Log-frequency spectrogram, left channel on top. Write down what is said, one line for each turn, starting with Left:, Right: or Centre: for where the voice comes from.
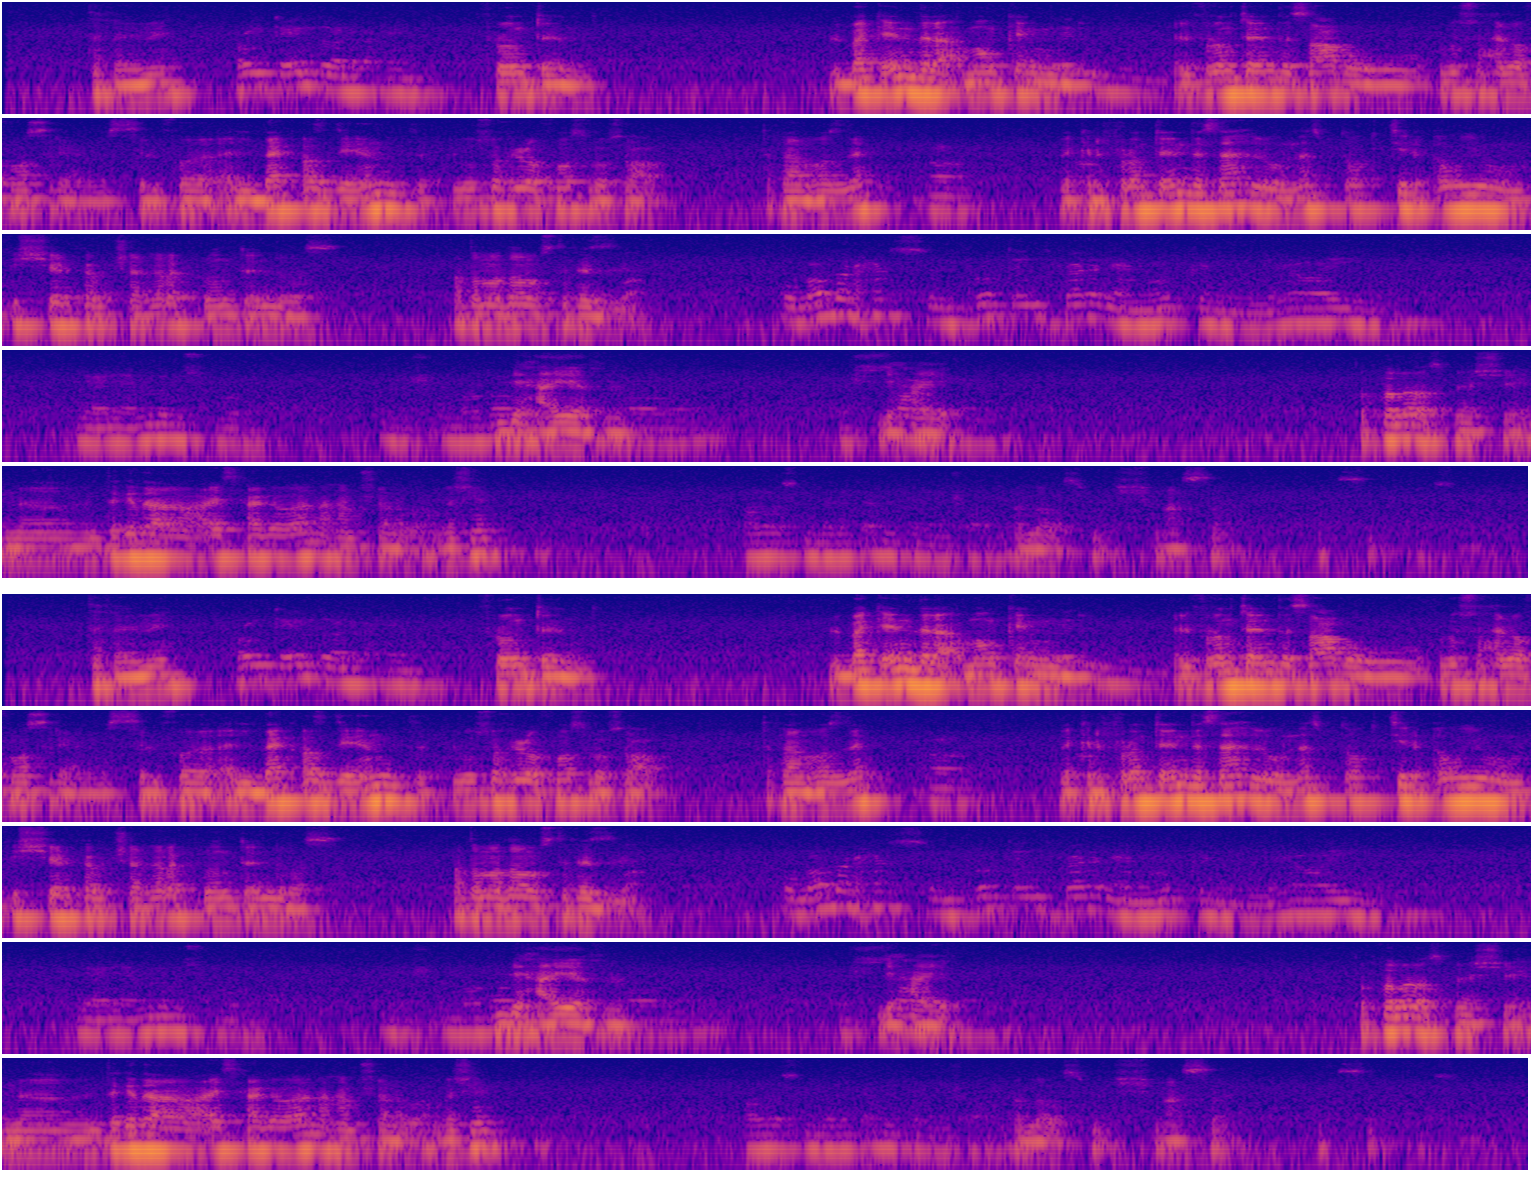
Right: انت فاهمني
Left: فرونت إند ولا باك إند؟
Right: فرونت اند الباك
Left: اه
Right: اند
Left: لا
Right: لا
Left: اعتقد
Right: ممكن
Left: الفرونت اند
Right: الفرونت اند صعب وفلوسه حلوه في مصر يعني بس الف... الباك قصدي اند فلوسه حلوه في مصر وصعب انت فاهم قصدي
Left: اه اه
Right: لكن
Left: آه.
Right: الفرونت اند سهل والناس بتوعه كتير قوي ومفيش شركه بتشغلك فرونت اند بس فده موضوع مستفز
Left: و-
Right: يعني
Left: وبرضه انا حاسس الفرونت اند فعلا يعني ممكن الاي اي يعني يعمله بسهولة مش الموضوع
Right: دي
Left: مش
Right: حقيقه فعلا
Left: آه مش
Right: دي
Left: صعب
Right: حقيقه
Left: يعني
Right: طب خلاص ماشي احنا انت كده عايز حاجه بقى انا همشي انا بقى ماشي
Left: خلاص نبقى نتقابل تاني ان شاء
Right: خلاص ماشي مع السلامة مع السلامة
Left: الله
